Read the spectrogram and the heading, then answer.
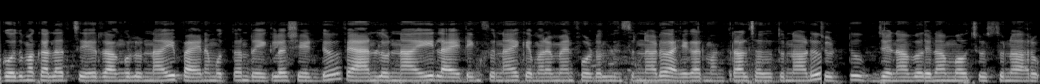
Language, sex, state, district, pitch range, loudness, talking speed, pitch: Telugu, male, Telangana, Karimnagar, 175-185 Hz, -20 LUFS, 160 wpm, 180 Hz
